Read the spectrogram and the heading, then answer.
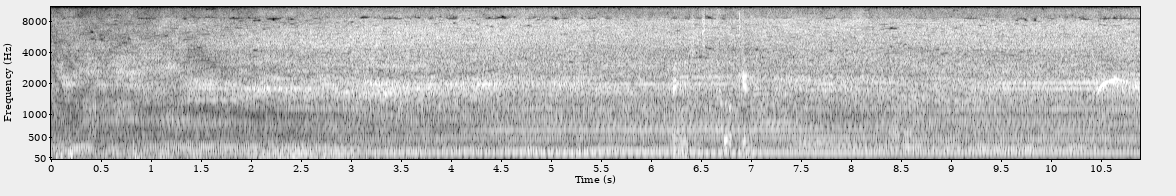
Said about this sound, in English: He was sitting in the handicapped parking spot with his foot just mashed on the gas, just chilling there, like doing something else, not even realizing his foot was on the gas, bro. He's going to blow his car up, bro.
